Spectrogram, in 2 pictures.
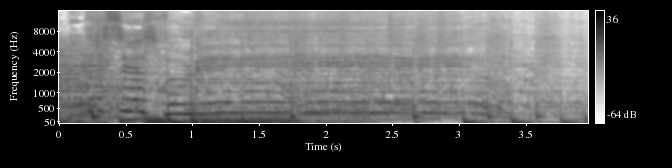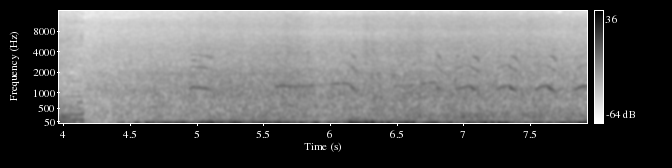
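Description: Sustained music plays for about four seconds and cuts off, giving way to a steady, fairly loud wash of sea waves on the shore at Ostia, Italy, with faint bird calls over the surf.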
